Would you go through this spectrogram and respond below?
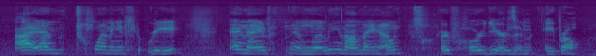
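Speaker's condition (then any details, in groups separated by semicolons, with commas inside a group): Cerebral palsy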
